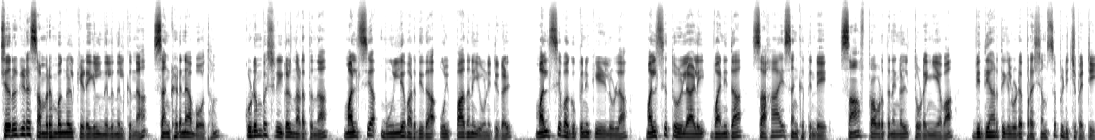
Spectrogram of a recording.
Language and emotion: Malayalam, neutral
